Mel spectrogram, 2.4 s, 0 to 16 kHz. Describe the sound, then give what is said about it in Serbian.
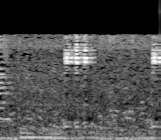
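Car horns honk in greeting from drivers passing at midday through a new 150-metre road tunnel beside Golubac Fortress. Two horn blasts sound over a steady low rumble of traffic. “Sirene automobila su značile pozdrav za sve vozače koji su oko podne prošli kolima kroz novi tunel neposredno uz Golubačku tvrđavu.”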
